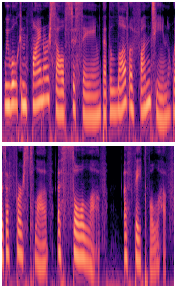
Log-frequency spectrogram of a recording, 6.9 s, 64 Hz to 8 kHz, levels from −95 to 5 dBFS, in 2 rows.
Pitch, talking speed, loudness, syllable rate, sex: 185 Hz, 180 wpm, -19 LUFS, 4.6 syllables/s, female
